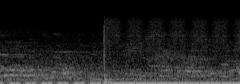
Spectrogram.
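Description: Steady low rumble under the faint murmur of people talking in a hall, with a single sharp click about a second in.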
